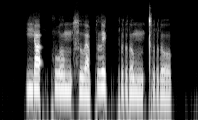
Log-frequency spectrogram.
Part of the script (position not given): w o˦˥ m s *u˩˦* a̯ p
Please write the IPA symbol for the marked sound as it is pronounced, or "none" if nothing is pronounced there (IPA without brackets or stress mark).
u˩˦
